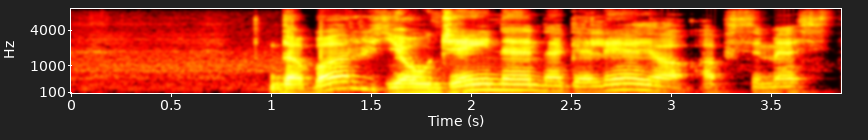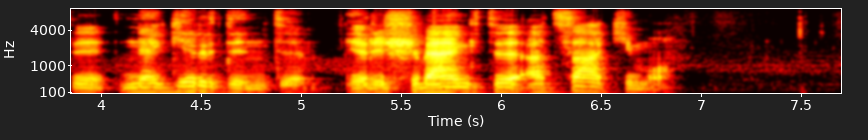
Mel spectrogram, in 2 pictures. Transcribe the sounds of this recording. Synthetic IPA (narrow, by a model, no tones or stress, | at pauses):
d̪ɐbɐɾjɛʊd͡ʒʲɛɪnʲɛnʲɛɡɐlʲeːjoːʔɐpʲsʲɪmʲɛsʲt̪ʲɪnʲɛɡʲɪɾʲd̪ʲɪnʲt̪ʲɪ | ɪɾɪʃʲʋʲɛŋʲkt̪ʲɪʔɐt̪sɑːkʲiːmo̰ː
